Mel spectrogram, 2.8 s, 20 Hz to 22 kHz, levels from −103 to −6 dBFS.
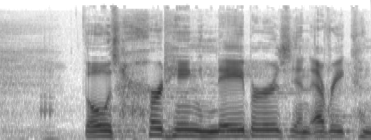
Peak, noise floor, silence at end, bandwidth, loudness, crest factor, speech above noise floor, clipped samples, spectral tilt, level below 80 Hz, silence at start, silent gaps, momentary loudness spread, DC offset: -14 dBFS; -56 dBFS; 0 s; 18 kHz; -30 LUFS; 18 dB; 26 dB; under 0.1%; -4 dB/octave; -68 dBFS; 0 s; none; 4 LU; under 0.1%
